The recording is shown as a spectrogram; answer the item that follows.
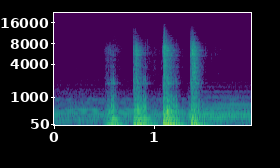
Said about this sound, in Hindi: फिर जोर से दस्तक दी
